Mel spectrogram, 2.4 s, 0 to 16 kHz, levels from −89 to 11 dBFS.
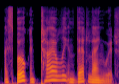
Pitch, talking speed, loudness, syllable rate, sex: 135 Hz, 150 wpm, -21 LUFS, 5.6 syllables/s, male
